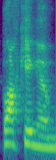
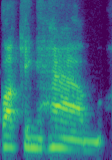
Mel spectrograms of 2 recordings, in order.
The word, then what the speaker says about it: Buckingham: I would say that as a general rule, Brits tend to swallow syllables, so it's more likely to be epilogue rather than epilogue. You know, we do tend. That's why you get Buckingham rather than Buckingham, or Worcester rather than Worcester.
